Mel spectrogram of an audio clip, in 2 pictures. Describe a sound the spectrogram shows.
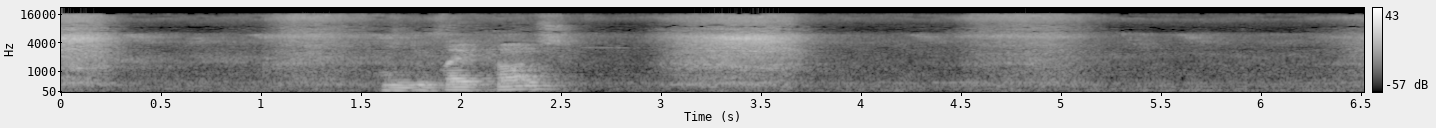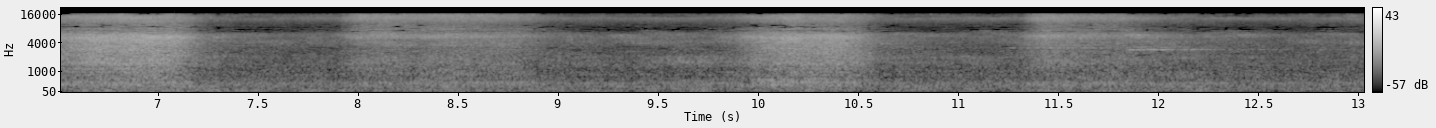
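A man breathes out heavily in slow, regular breaths.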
